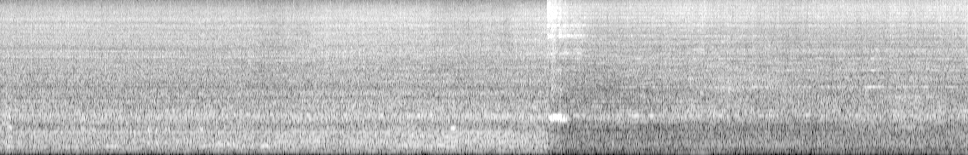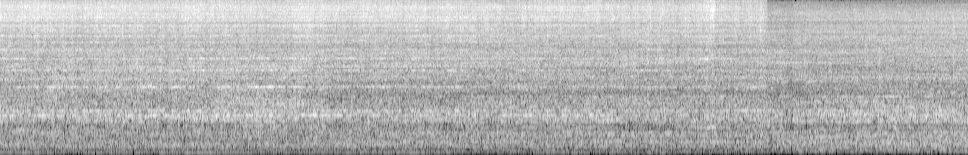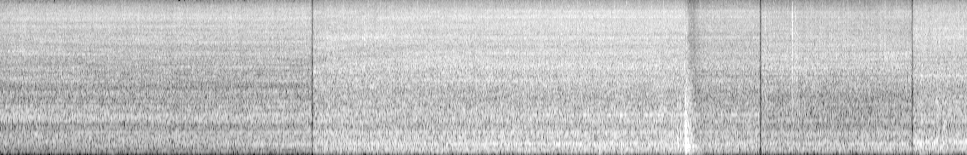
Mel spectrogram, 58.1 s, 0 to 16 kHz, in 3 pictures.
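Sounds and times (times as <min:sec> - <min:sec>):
band saw cutting log: 0:00.0 - 0:58.0
loud knock: 0:52.3 - 0:53.0.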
